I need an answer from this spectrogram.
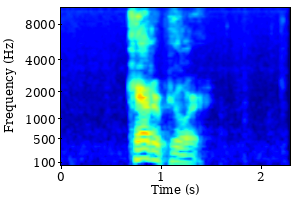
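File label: "caterpillar", Pronunciation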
